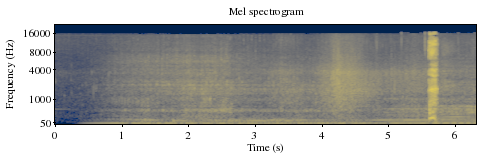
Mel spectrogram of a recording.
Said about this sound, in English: A boat! Hey, watch out!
